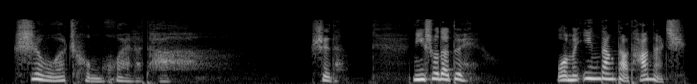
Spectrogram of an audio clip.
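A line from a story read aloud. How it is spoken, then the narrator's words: Sighing. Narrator (Chinese): 尼古拉一面叹气，一面说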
